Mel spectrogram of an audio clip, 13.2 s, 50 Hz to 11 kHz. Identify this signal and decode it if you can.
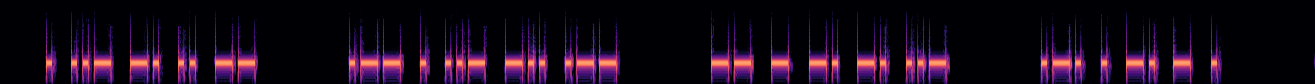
Morse code, heard as a keyed tone, about 21 wpm, 800 Hz. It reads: EUNIM WEUDW MTNNU RENTE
